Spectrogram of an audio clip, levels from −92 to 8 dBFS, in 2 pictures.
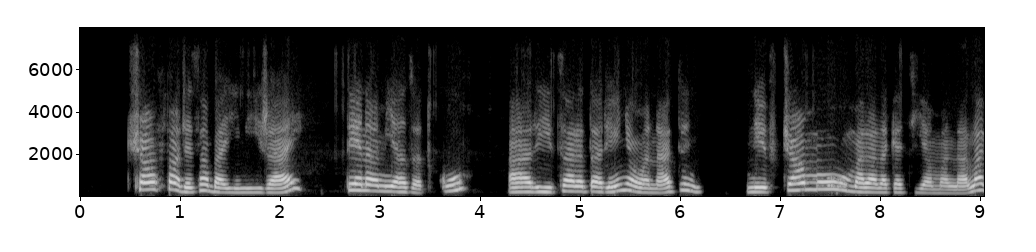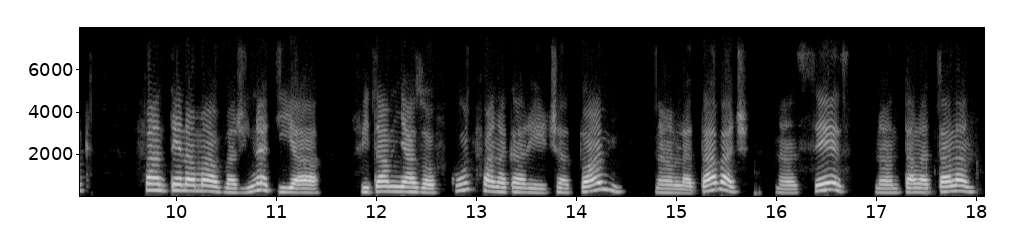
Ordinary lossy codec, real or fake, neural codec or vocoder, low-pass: Opus, 24 kbps; real; none; 7.2 kHz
